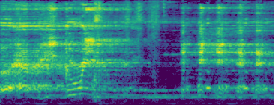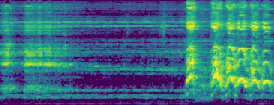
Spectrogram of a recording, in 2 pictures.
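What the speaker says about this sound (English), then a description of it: "Not the barking, that's my puppy hamster." A small puppy yips and barks in short bursts indoors, with a high-pitched outburst near the end over a steady background of voice-like tones.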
